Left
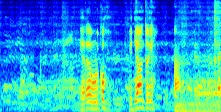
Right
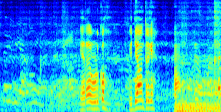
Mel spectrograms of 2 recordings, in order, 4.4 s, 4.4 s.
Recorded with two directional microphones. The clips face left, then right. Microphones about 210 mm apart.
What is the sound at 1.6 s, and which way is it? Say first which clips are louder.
A man's voice: right 1 dB; 10° right (ahead or behind).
